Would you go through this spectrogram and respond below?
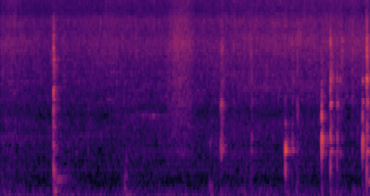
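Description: Green peppers and hash browns fry in a pan with a steady low sizzle, while a wooden spoon scrapes and taps in scattered clicks that speed up toward the end, close by with no talking.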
